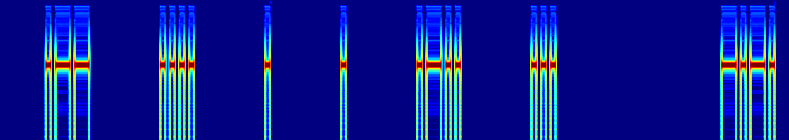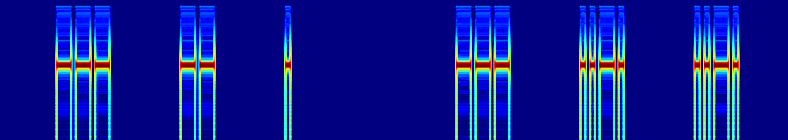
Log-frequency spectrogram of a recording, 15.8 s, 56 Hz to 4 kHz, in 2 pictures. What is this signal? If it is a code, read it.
Morse code, heard as a keyed tone, about 25 wpm, spaced as for 10 wpm, 550 Hz. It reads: WHEELS COME OFF
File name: podcast / News headlines-1x-25x10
